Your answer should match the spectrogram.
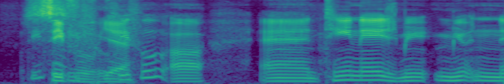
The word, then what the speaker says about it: Sifu: Sifu? Sifu, yeah.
